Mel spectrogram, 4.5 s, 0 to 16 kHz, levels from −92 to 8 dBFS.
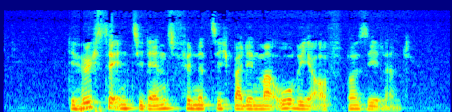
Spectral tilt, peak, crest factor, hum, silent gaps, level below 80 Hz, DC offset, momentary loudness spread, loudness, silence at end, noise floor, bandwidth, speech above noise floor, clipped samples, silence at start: -6.5 dB/octave; -4 dBFS; 16 dB; none; none; -44 dBFS; under 0.1%; 8 LU; -19 LUFS; 0.45 s; -55 dBFS; 11.5 kHz; 36 dB; under 0.1%; 0.7 s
